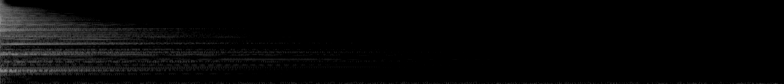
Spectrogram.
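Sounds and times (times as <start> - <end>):
jazz kit ride cymbal on acoustic drums: 0.0 - 4.3.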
